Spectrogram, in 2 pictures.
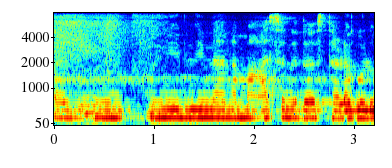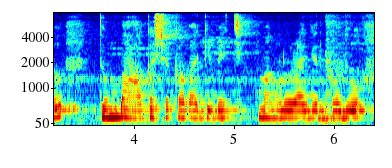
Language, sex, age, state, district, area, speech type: Kannada, female, 18-30, Karnataka, Hassan, rural, spontaneous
